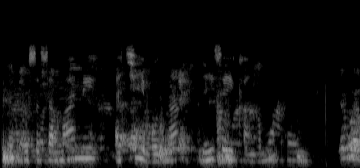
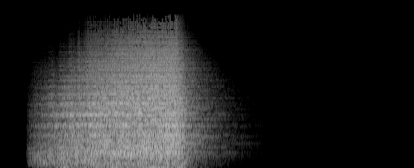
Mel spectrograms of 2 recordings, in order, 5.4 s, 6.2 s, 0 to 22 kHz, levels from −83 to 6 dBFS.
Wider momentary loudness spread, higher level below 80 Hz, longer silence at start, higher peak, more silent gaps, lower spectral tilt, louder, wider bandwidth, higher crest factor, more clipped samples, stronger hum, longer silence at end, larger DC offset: second, 12 LU vs 18 LU; second, -76 dBFS vs -46 dBFS; second, 0 s vs 0.5 s; second, -18 dBFS vs -4 dBFS; neither; first, -4.5 dB/octave vs -2 dB/octave; second, -38 LUFS vs -17 LUFS; second, 7.4 kHz vs 15.5 kHz; about the same, 20 dB vs 20 dB; neither; neither; second, 0 s vs 3.1 s; neither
